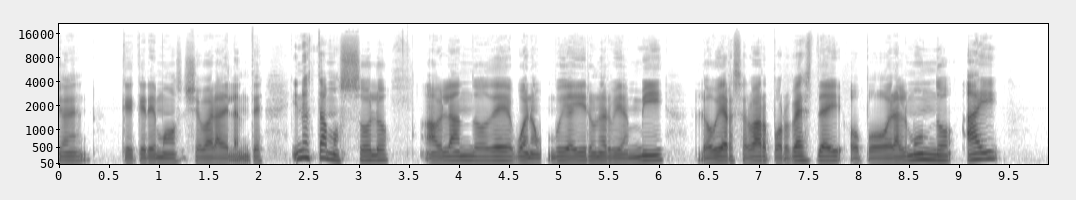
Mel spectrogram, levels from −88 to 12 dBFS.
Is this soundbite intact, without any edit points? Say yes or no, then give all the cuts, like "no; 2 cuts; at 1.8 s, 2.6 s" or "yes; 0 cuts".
no; 2 cuts; at 4.8 s, 9.0 s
